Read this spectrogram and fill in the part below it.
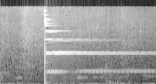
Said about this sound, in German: machst du uns zwei Gläser und eine Flasche Riesling fertig? Ah, …, endlich wieder Riesling und Fritte. Cheers!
